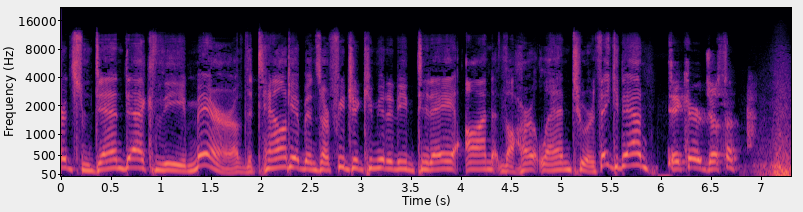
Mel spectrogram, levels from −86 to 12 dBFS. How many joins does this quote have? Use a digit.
1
